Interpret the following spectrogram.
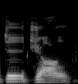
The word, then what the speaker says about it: DeJong: I feel like it's Paul DeJong.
